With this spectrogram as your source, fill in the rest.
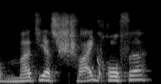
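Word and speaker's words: Matthias Schweighöfer: I will pronounce it in my best German possible, Matthias Schweighofer.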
